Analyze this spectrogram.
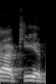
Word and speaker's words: Ikea: Ikea I went to Ikea because it Rhymes in my name it's like Ike with an A but it's one of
